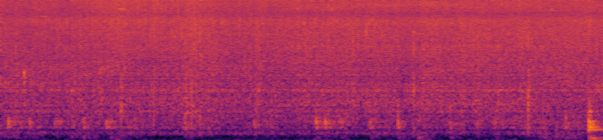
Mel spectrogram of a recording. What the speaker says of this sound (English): We're going to add a little bit of oil to our onion. Give it a quick stir.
